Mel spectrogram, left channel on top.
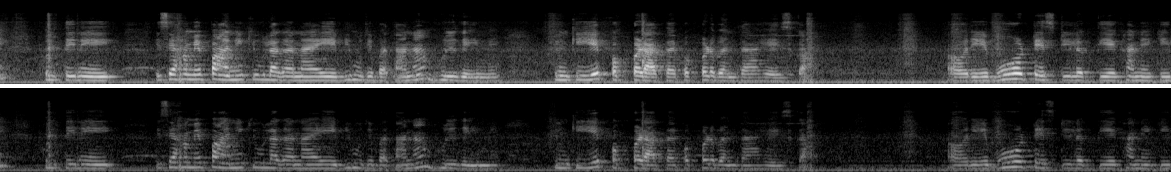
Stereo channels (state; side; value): quieter; right; 14.3 dB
